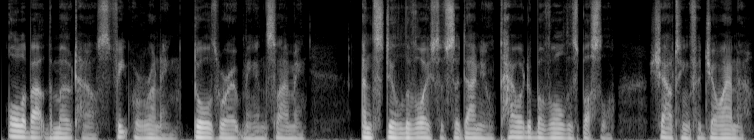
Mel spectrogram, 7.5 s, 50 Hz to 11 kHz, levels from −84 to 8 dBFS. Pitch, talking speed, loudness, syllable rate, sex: 100 Hz, 225 wpm, -18 LUFS, 7.0 syllables/s, male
